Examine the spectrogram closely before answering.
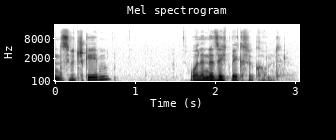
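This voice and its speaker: Lively intonation marks a man's dark, mellow tone in a dry, close sound with no echo. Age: 40s. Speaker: podcast host and sales professional. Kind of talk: podcast monologue. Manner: hesitant with fillers.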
